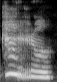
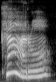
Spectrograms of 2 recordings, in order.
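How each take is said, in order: First: Carro with a long rolled R; slow down and hold the trill in carro; double R. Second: Caro with one quick tapped R; single R. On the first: Teacher contrasting two meanings, carro with double R. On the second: Teacher contrasting two meanings, caro with single R. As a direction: flick the R in caro just once. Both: Shown as a demonstration. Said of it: "important to get that double R across".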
